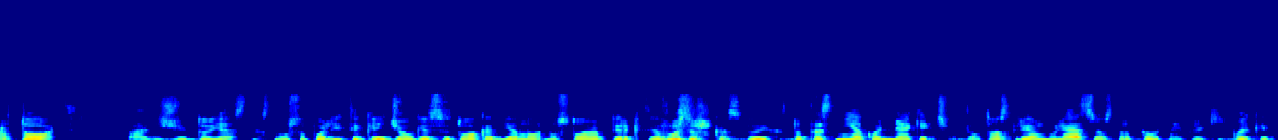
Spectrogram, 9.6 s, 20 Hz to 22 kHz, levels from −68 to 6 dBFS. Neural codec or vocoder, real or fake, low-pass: codec, 16 kHz, 2 kbps, X-Codec, HuBERT features, trained on LibriSpeech; fake; 7.2 kHz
